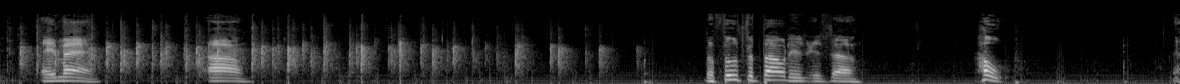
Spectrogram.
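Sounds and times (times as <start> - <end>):
audience hand clapping: 0.0 - 6.5
speech: 0.4 - 1.1, 2.1 - 2.6, 7.1 - 8.7, 9.8 - 10.1.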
